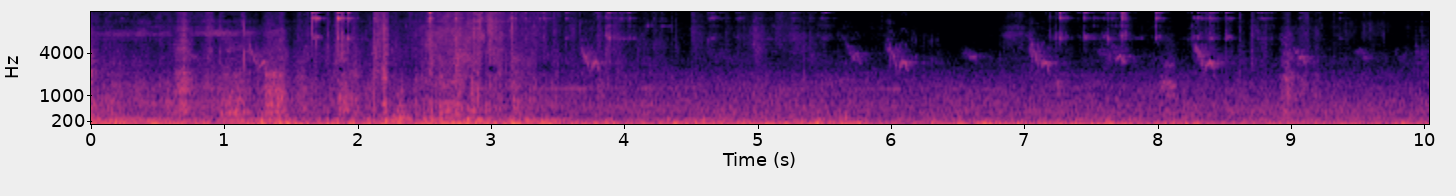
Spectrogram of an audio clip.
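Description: Wind rumbling on the phone microphone, with scattered faint clicks and a few short, faint whines from the dogs.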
